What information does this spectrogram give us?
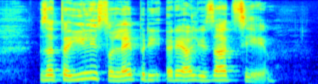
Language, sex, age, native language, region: Slovenian, female, 50-59, Slovenian, Central Slovenia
